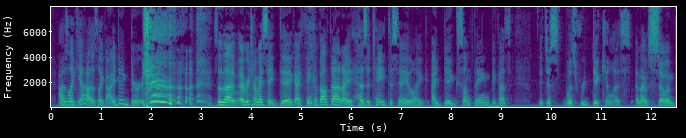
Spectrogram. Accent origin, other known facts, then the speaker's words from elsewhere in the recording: West Virginia, United States; and I'm from West Virginia, just so everyone knows.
